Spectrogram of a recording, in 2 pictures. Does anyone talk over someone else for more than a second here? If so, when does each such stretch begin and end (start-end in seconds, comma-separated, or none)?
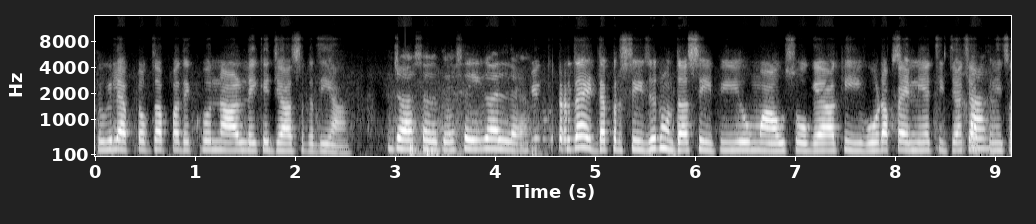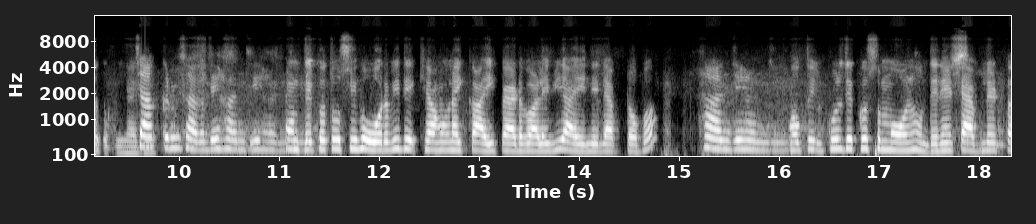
none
